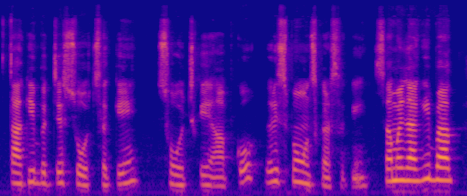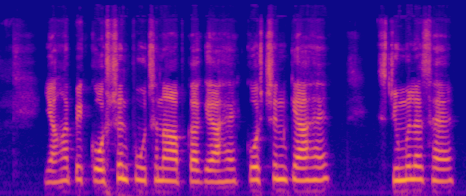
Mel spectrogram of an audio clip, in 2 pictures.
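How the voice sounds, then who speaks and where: A teacher educator with a medium-pitched, darkish voice explains teaching skills to trainee teachers. She often poses questions and answers them herself, checking that the class is following. The recording is studio quality with no room sound.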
